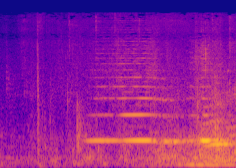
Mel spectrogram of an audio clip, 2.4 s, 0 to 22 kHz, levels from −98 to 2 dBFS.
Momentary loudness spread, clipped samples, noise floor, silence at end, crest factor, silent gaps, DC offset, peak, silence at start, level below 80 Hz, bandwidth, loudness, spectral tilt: 24 LU; under 0.1%; -45 dBFS; 0 s; 16 dB; none; under 0.1%; -6 dBFS; 0 s; -46 dBFS; 16 kHz; -23 LUFS; -5.5 dB/octave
